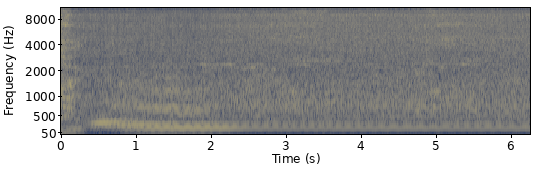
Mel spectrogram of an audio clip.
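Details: Fresh engine during break-in, second-day start after reconnecting the vacuum advance line (suspected major vacuum leak) and correcting a backwards-connected fuel pump: catches, revs briefly, then settles to a steady, even idle with a constant low drone, no knocks.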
